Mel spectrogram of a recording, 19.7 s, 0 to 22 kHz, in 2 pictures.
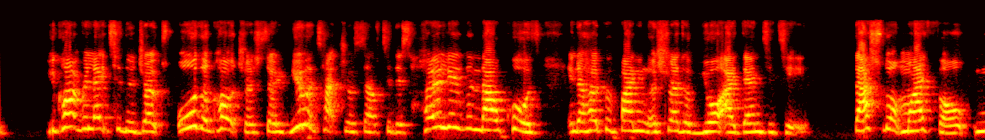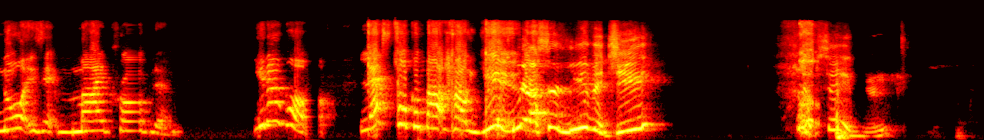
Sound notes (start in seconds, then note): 14.6 claps each syllable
